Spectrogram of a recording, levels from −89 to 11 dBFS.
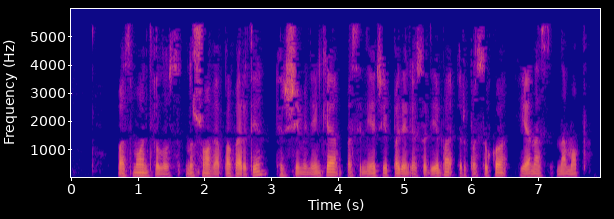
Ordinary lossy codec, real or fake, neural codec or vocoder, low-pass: MP3, 24 kbps; real; none; 5.4 kHz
